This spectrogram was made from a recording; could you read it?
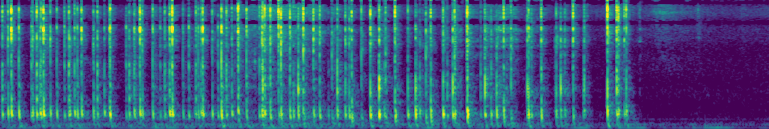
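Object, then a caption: Small closed cardboard box. Long press-on nails tap and scratch the sides of a small, closed, hollow cardboard Xbox controller box, held from the back. A rapid, uneven run of light clicky taps and scrapes with a papery, mid-range tone continues for about six seconds. The sound then stops, leaving faint quiet.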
